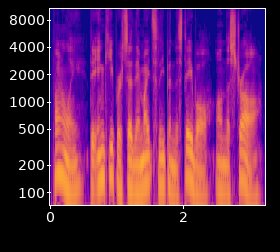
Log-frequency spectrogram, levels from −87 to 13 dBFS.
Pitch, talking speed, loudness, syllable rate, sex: 110 Hz, 240 wpm, -16 LUFS, 5.9 syllables/s, male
